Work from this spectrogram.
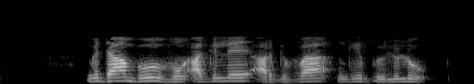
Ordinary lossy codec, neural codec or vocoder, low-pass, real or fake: MP3, 16 kbps; none; 3.6 kHz; real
